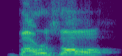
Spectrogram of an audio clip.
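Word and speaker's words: ברזל: were interchanged changeable like barol is how you say iron in the Hebrew but when the when the children of Israel learned Aramaic it became parazol.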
